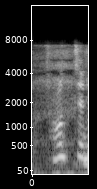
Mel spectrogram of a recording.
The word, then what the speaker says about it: Trintignant: If you take his name, say any three-letter words in a strong three-syllable word that begins with a T in a French accent, and end it with something that vaguely rhymes with filet mignon, Trintignant.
